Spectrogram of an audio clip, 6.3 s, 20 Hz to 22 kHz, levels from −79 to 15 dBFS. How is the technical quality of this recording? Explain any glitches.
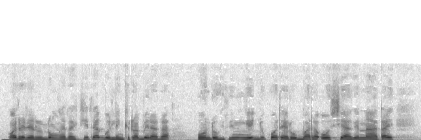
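The recording is held back by plainly audible AAC compression damage across its whole length. The speech sounds dull and smeared, with a watery, fizzy texture on sibilants and sustained sounds, and nothing is heard above about 12.1 kHz. This is likely AAC-LC coding at a low bitrate, around 32 kbps: the encoder lowers its cut-off and quantises the spectrum so coarsely that bands drop out or fill with substitute noise.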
